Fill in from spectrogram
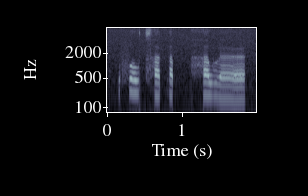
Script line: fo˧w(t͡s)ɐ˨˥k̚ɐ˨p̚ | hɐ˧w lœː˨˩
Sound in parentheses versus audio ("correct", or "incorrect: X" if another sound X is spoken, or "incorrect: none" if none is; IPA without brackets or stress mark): incorrect: t͡sʰ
